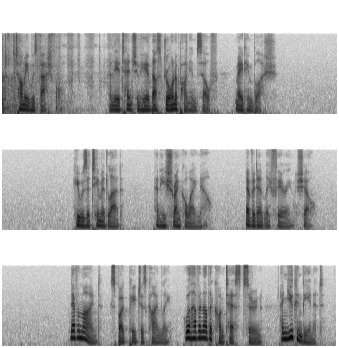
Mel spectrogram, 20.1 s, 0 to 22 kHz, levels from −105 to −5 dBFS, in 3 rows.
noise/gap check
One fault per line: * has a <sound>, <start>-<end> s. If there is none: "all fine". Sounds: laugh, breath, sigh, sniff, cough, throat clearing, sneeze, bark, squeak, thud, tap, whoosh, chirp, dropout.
all fine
